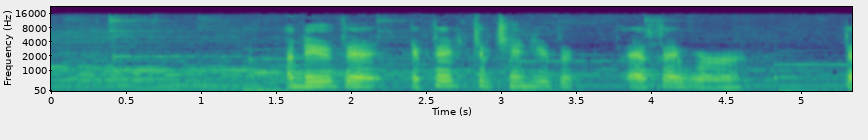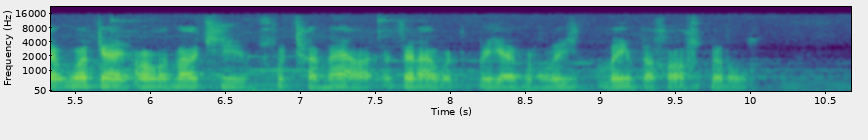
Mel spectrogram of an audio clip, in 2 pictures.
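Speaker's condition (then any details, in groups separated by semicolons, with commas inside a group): Cleft lip and palate, Goldenhar syndrome; congenital, Dogen-Harris syndrome, born without right ear, lung, thumb, missing right jawbone, asymmetrical face; breathing tube after scoliosis surgery age 11, unable to talk then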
